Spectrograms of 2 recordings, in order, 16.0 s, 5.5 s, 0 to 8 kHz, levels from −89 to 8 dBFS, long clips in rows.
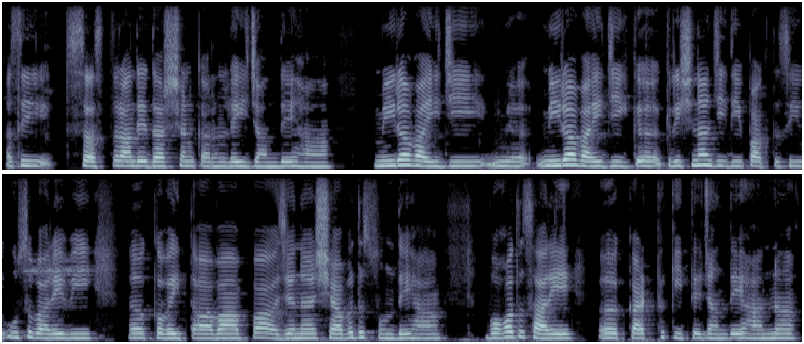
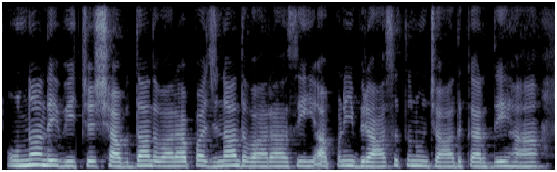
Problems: none marked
